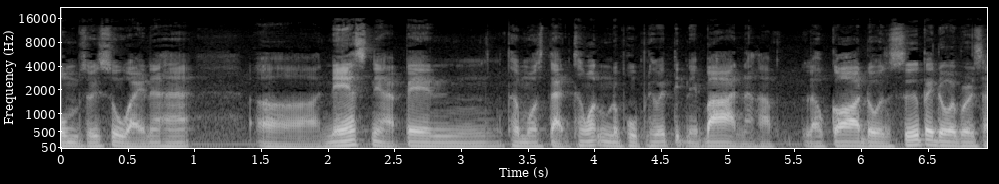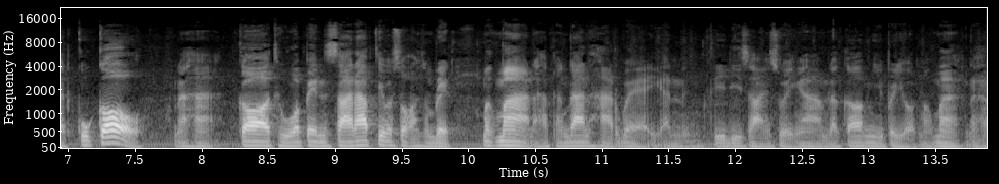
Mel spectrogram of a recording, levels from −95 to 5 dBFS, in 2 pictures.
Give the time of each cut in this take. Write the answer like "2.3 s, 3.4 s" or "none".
8.2 s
